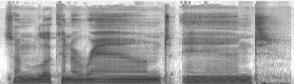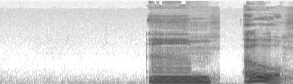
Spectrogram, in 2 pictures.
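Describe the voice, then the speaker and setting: Young male player, smooth clear voice, dry close mic, thinks out loud. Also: medium pitch, level tone, very slow, no room sound. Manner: chatty, thinks aloud. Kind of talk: playing a tabletop game.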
